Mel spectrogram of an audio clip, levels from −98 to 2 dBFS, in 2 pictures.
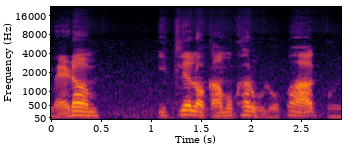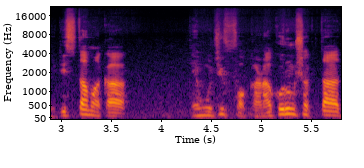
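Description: A speech recording in which the background noise sinks away in the pauses and swells back up beneath each phrase. These are noise suppressor artifacts: the processor works frame by frame, pulling down whatever bands it judges to be steady noise by about 21 dB. The room noise, sitting about 19 dB below the speech, is therefore pumped up and down rather than held steady. In three places the speech itself dips and sounds swallowed, from 1.08 to 1.31 s, from 1.82 to 2.39 s, and from 2.63 to 3.02 s just before "दिसता म्हाका", with drops of about 14, 15 and 18 dB. This is speech cut by the noise suppressor. Quiet stretches of the talker were mistaken for background and turned down with it, so within each window short pieces, around a tenth to a third of a second in total, go faint and lose their softer detail.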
